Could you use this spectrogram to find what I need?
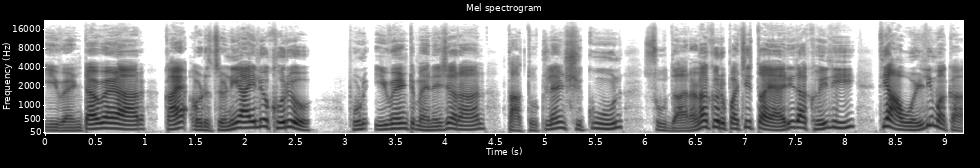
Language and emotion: Goan Konkani, happy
